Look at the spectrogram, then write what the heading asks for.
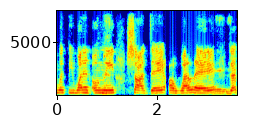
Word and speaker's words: Sadé: in I am with the one and only shade a did I pronounce that right girl yeah you did yeah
